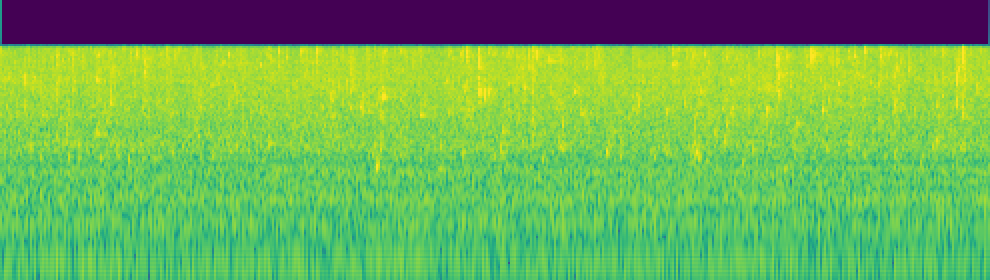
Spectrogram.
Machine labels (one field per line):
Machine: pump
